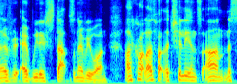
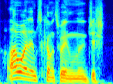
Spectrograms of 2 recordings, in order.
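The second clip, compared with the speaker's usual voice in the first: ordinary talk, nothing marked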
